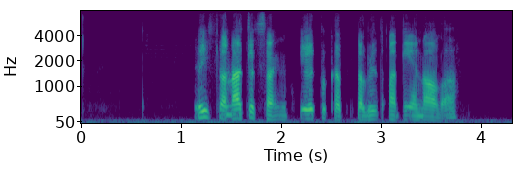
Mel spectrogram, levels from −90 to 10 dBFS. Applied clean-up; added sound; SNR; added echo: neural diffusion model UNIVERSE++.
